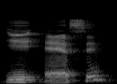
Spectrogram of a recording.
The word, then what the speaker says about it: is: conjugado como is it se escreve i s mas se pronuncia assim ó o i fechado e aquele que a gente não sorri e o ié mais curto é e o som dizer não é não é um s isso aqui eu sei que se escreve com s mas se pronuncia com som de z Então a gente vai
